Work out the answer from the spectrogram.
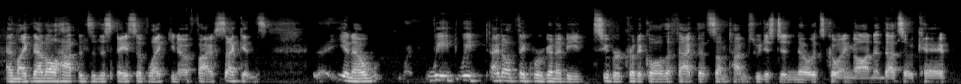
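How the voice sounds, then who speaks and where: A man's voice: mid-range voice, fairly quick. A man co-hosting a podcast, giving informal, discursive commentary full of asides in a conversational way. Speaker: podcast co-host.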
